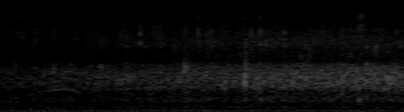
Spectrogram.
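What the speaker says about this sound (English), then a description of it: "Thank you for your applause." Soft, distant applause from the audience at a bar examination oath-taking ceremony, a low, steady wash of many hands clapping that swells slightly as it goes, with faint voices underneath.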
